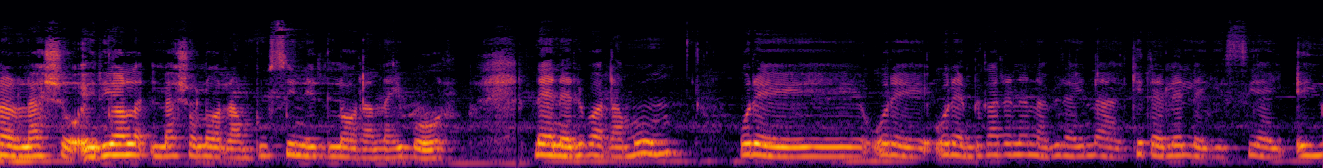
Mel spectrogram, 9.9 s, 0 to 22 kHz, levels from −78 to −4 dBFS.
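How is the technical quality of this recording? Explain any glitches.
The recording has three kinds of glitch: a brief distortion from the microphone being driven too hard, two sudden drops in level, and one short dropout.

Microphone overload, 0.83 to 0.85 s: the input was likely set too high, so the converter ran out of range and the peaks, pushed about 2 dB past full scale, had their tops sliced flat. A noticeable share of the waveform is flattened, giving that loud moment a harsh, crackly edge.

Microphone volume stepped down, at 1.02 s and again at 4.35 s: the calling software apparently judged the input too hot and cut the device's gain in a single step, by about 4 dB the first time and about 3 dB the second. Speech and background both drop abruptly, the first drop coming just after the distorted peak.

AAC frame loss with muting, 3.87 to 3.89 s: about 20 ms of coded audio went missing, which points to two lost frames. 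The decoder filled the gap with silence, and the overlapping windows fade the sound out and back in, leaving a soft-edged hole.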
